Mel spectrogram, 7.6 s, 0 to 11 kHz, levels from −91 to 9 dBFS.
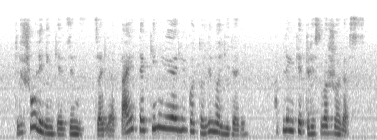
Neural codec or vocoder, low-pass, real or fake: none; 7.2 kHz; real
